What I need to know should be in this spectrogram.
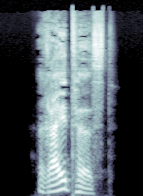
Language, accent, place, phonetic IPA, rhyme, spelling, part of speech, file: German, Germany, Berlin, [ˈʁaɪ̯təst], -aɪ̯təst, reitest, verb, De-reitest.ogg
- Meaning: inflection of reiten: 1. second-person singular present 2. second-person singular subjunctive I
